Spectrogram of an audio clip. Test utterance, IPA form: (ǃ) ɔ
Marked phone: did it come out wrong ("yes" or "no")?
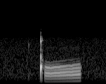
no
